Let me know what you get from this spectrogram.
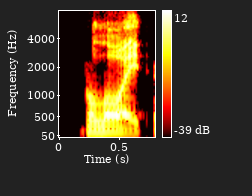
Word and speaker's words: Beloit: Illinois' favorite dispensary from city to suburbs, Wrigleyville to River North, Champaign to South Beloit.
